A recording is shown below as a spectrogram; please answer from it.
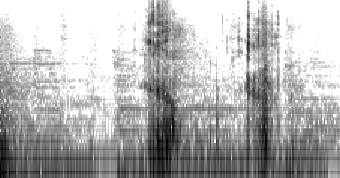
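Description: Crunching bite sound effect of chocolate being bitten into: two crunchy bites, about a second in and near the end.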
